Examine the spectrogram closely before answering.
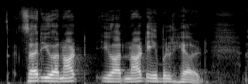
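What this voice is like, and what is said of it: Mimics Hindi-accented English. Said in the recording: “they speak English like they speak Hindi ... my impersonation, which was bang on, by the way, of this toll operator”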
